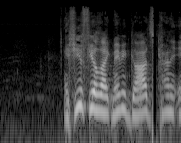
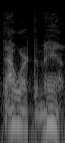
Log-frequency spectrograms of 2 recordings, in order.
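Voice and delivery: much softer, lower, grave verdict; quiet accusation; 8 semitones lower, 12 dB quieter than usual. Retold or imitated. Nathan in David's face, quiet grave accusation. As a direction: drop it low and heavy.

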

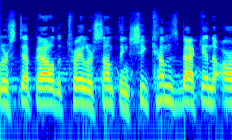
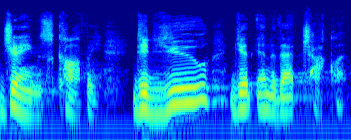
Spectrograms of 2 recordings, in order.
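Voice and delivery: soft, low full-name warning; stern mom; 5 semitones lower, 11 dB quieter than usual. Retold or imitated. Mother quietly confronting her son about the chocolate, stern. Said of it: "She looked at him and said".

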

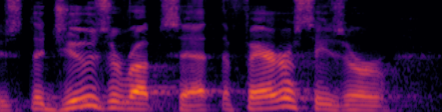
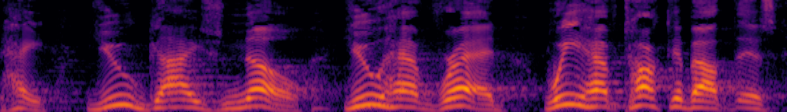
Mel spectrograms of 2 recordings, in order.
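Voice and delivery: starts slow, builds higher and louder to a shout; building exasperated plea; 7 semitones higher, 5 dB louder than usual. Retold or imitated. Blind man to Pharisees, building to an exasperated shout. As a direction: plead harder and harder until you shout.

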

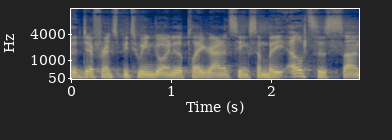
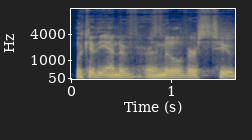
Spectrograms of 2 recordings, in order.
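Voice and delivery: ordinary delivery

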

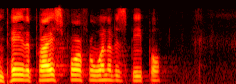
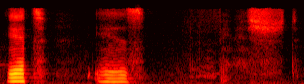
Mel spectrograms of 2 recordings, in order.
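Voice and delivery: low whisper with long pauses; hushed preaching; 5 semitones lower, 17 dB quieter, slower than usual. Real, not acted. Preacher dwelling on Christ's final cry, hushed reverent preaching. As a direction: let each word fall into silence.

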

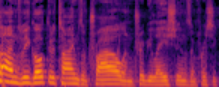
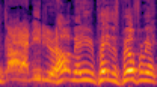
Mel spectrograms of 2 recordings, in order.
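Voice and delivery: hurried, raised mock plea; mock begging prayer; 7 semitones higher, 8 dB louder, faster than usual. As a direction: rush through a hammed-up demand to God.

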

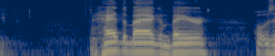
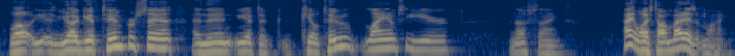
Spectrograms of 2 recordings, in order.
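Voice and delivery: ordinary talk, nothing marked

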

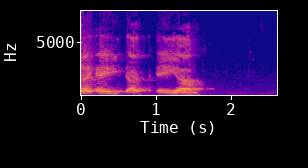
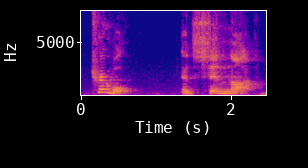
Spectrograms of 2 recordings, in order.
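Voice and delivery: solemn reading; 4 semitones higher, slower than usual. Shown as a demonstration. Solemn psalm quote.

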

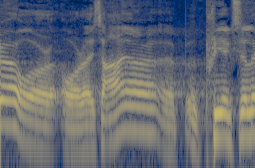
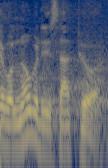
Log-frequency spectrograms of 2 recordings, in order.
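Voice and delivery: fast, lower blurt; 5 semitones lower, faster than usual. Pretend. Reader suddenly judging Job, fast blurt. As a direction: blurt it out quickly, dismissively. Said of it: "you sort of suddenly blurt out".

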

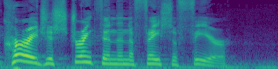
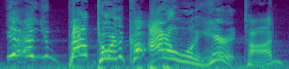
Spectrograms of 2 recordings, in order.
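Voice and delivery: high, louder mock scolding mother; mom scolding; 5 dB louder than usual. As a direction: snap back at the son like a mom. Mom scolding teen son.

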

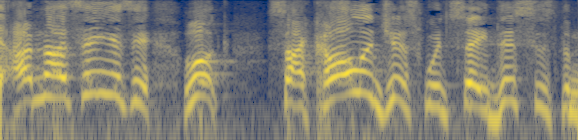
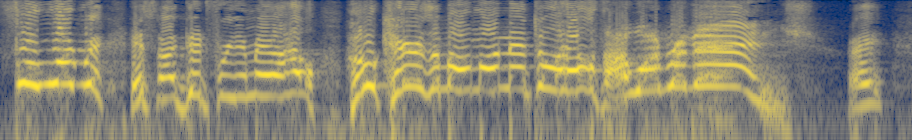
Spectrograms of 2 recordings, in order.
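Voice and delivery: heated retort; 10 semitones higher, 5 dB louder than usual. Pretend. Worldly voice argues for revenge.

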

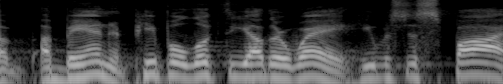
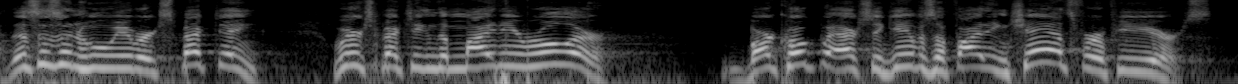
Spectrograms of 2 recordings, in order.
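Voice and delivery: raised-pitch protest in the people's voice; higher, insistent objection; voicing disappointed objectors; 6 semitones higher than usual. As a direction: argue it indignantly as the let-down crowd.

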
